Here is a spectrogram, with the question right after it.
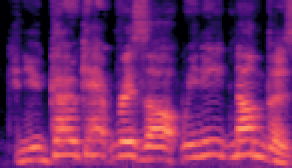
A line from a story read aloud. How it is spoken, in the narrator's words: Lothi yelling to me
